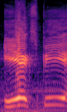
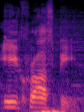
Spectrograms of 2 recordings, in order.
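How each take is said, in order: First: The middle symbol is read as the letter X. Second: The middle symbol is read as the word cross. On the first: The speaker calls it wrong. "stop calling it E X P" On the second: The speaker calls it right. "call it E cross P"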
